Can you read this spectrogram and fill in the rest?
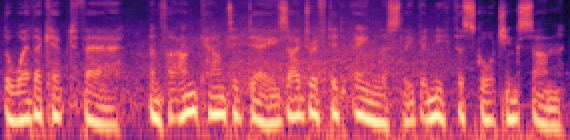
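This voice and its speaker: A man's voice: low voice, measured pace, background noise. An actor playing a shipwrecked man recounting his horror in grave, formal, literary narration for a visual novel. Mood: grave, haunted. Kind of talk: scripted dramatic narration. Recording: loud music bed under the voice. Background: loud music.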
